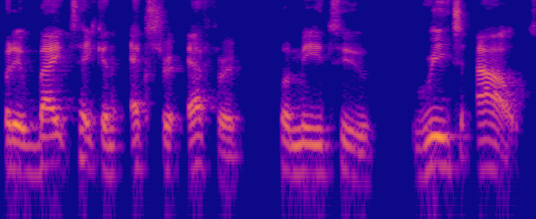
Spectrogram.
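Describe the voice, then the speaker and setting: An earnest man hosts a playful interview series for kids, working through his answers aloud with "um"s and restarts. His voice sits at an ordinary middle pitch, and he sounds like he is on a video call. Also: a little slow, darkish tone. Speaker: host. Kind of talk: children's storytelling interview.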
